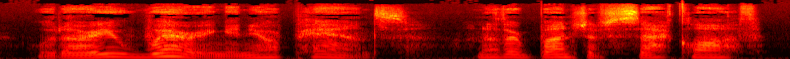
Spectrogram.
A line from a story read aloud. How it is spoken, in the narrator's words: his uncle says with a sigh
